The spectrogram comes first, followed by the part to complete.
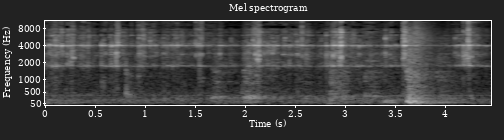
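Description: Ice cubes clinking and rattling against the sides of a drinking glass as a straw stirs them, a run of small irregular clinks.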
